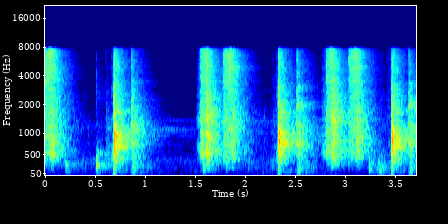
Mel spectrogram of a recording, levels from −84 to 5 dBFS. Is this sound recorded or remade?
recorded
